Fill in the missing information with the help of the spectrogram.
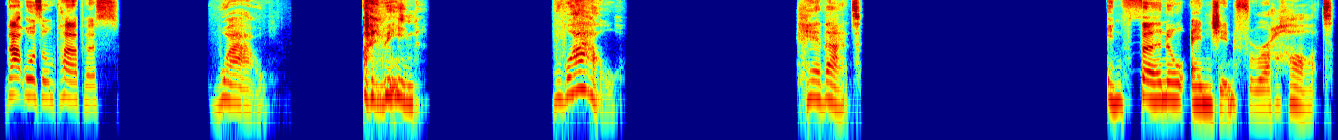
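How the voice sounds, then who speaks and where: A woman's voice: mid-range voice, extremely slow, pauses often, fairly bright tone, dry recording, full character voice. Brash, big-hearted warrior woman, dry studio sound. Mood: candid, earnest. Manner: blunt, informal, emotionally open. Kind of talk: expressive fantasy video game voice acting.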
